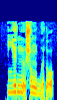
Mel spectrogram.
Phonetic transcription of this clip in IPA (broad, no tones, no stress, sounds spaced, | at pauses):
ʎ e d n ə̰ ʃ ɔ ŋ ɡ͡b ə̰ ɗ ɔ̰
